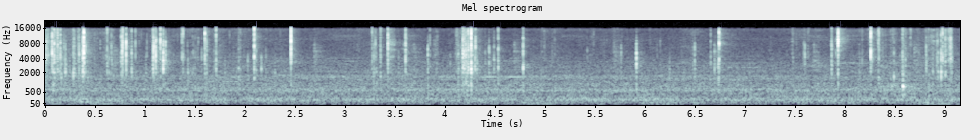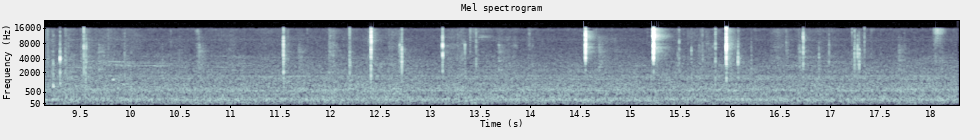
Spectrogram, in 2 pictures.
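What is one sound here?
Small plastic clicks and taps come from a handheld radio being handled.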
